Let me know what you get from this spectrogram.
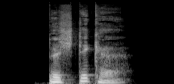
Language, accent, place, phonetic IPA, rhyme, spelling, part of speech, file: German, Germany, Berlin, [bəˈʃtɪkə], -ɪkə, besticke, verb, De-besticke.ogg
- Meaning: inflection of besticken: 1. first-person singular present 2. first/third-person singular subjunctive I 3. singular imperative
